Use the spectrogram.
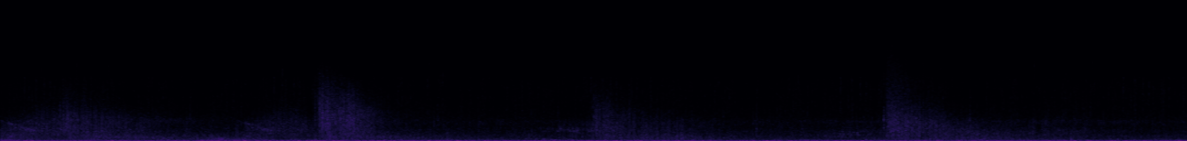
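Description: Friendly artillery fire in the Steel Beasts Pro PE tank simulator: four muffled booms arrive at intervals of roughly three seconds. They sit over a steady, noisy rumble and sound distant, with no talk.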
